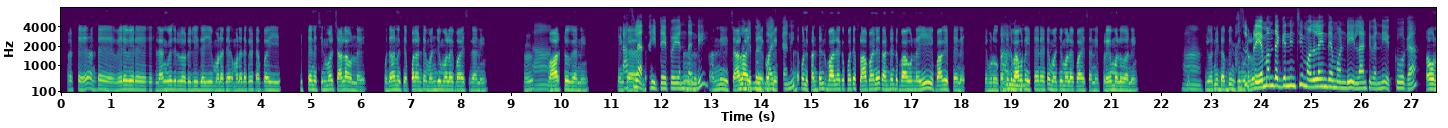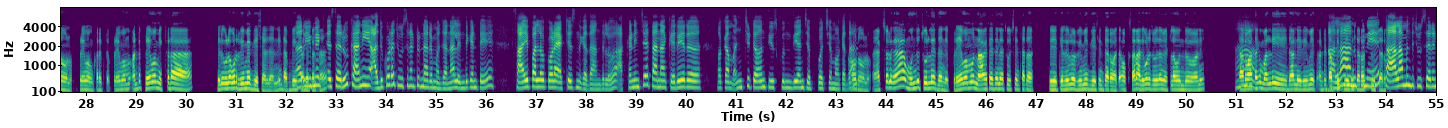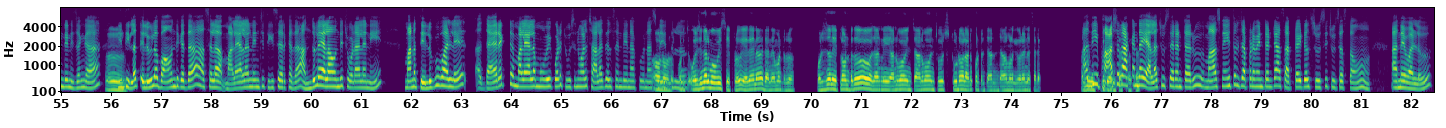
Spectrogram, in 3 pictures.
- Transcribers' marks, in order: in English: "రిలీజ్"; in English: "డబ్"; in English: "హిట్"; other background noise; in English: "హిట్"; in English: "హిట్"; in English: "కంటెంట్"; in English: "ఫ్లాప్"; in English: "కంటెంట్"; in English: "హిట్"; in English: "కంటెంట్"; background speech; in English: "హిట్"; in English: "డబ్బింగ్"; in English: "కరెక్ట్"; in English: "రీమేక్"; in English: "డబ్బింగ్"; in English: "రీమేక్"; in English: "యాక్ట్"; in English: "కెరియర్"; in English: "టర్న్"; in English: "యాక్చువల్‌గా"; in English: "రీమేక్"; tapping; in English: "రీమేక్"; in English: "డబ్బింగ్"; in English: "డైరెక్ట్"; in English: "ఒరిజి ఒరిజినల్ మూవీస్"; in English: "ఒరిజినల్"; in English: "నార్మల్‌గా"; in English: "ఎక్స్పీరియన్స్"; in English: "సబ్-టైటిల్స్"
- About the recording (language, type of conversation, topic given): Telugu, podcast, డబ్బింగ్ లేదా ఉపశీర్షికలు—మీ అభిప్రాయం ఏమిటి?
- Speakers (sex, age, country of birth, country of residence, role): female, 45-49, India, India, host; male, 25-29, India, India, guest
